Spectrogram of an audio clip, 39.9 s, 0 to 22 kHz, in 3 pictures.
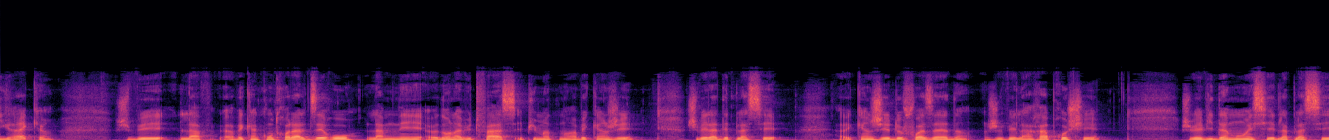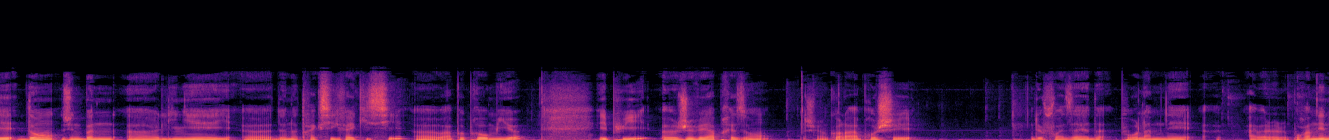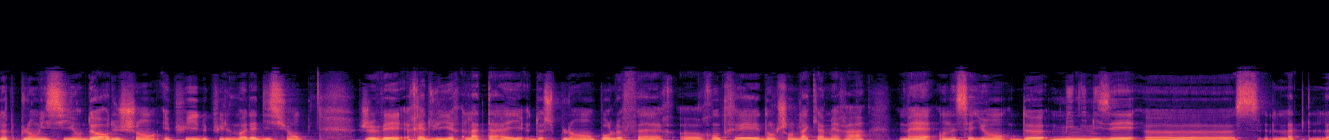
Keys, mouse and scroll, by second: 0.6 right click, 2.9 g, 7.0 click, 8.0 g, 11.3 click, 12.4 g, 16.6 click, 20.9 g, 22.9 g, 25.3 click, 25.9 right click, 28.0 Tab, 29.4 shift+right click, 30.6 s, 32.7 click, 33.3 right click, 34.0 shift+right click, 34.8 s, 37.1 click, 37.6 Tab, 38.0 middle click.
